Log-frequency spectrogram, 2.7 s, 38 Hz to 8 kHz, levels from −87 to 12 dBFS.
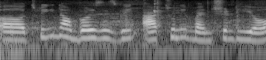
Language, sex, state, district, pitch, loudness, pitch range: English, female, Haryana, Rohtak, 265 Hz, -18 LUFS, 235-285 Hz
